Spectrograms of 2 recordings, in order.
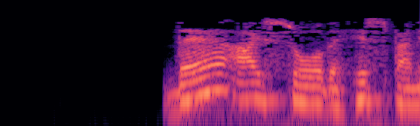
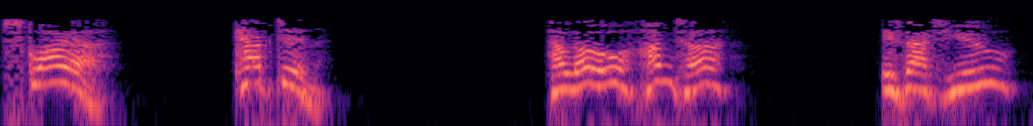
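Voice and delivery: high-pitched calling out; shouting; 13 semitones higher, 4 dB louder, slower than usual. A narrator's reading. Narrator hailing friends at the stockade, shouting. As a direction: call out to friends across a distance. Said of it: "I shouted".

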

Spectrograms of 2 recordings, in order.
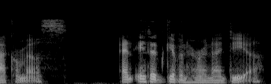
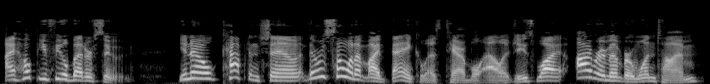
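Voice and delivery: much higher, louder fussy banker; chatty Mr Poe; 9 semitones higher, 8 dB louder than usual. A narrator's reading. Poe chattering to Captain Sham, high and fussy. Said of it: "Mister Poe said".

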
